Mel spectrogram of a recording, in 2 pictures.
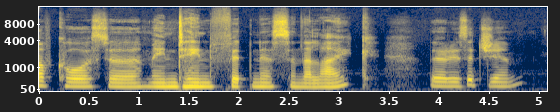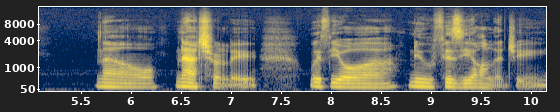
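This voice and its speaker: A man playing a possessive, genteel vampire lord in an ASMR roleplay, speaking formally and haughtily to the listener with frequent pauses. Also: medium pitch, creaky, darkish tone, no echo. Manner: measured, formal, haughty, pausing often. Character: possessive, genteel male vampire lord, commanding and self-assured.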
